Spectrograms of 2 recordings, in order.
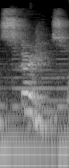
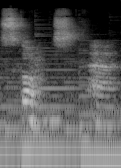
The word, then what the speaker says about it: scone: So we are going to be making some scones or scones, depending on where you're from as to how you pronounce it.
